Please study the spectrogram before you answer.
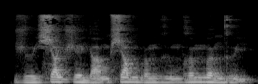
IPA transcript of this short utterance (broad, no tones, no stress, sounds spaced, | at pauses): ʒ ɨ j ɕ ɑ j ʒ e j a m ɕ ɑ m b œ m ɣ ɨ m ɣ œ m ɾ œ ŋ ɡ ɨ j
